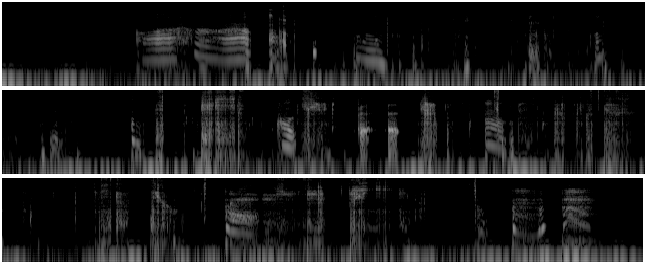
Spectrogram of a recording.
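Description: Wet, close chewing of a bite of omelette rice: many soft squishy and crunchy mouth sounds in an uneven rhythm, with a few brief quiet vocal sounds between bites.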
